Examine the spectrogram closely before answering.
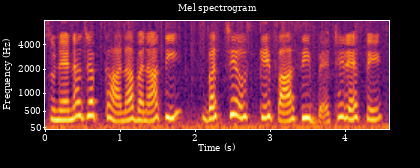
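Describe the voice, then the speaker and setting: A woman's voice: high-pitched, animated, takes it slowly, slight background noise. A woman reading scripted narration for a children's moral story. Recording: loud music behind the voice.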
